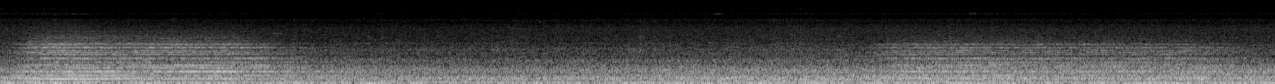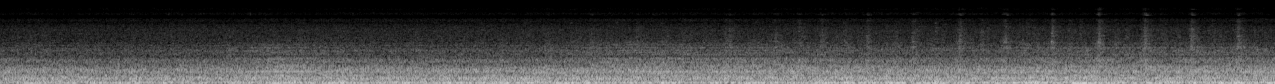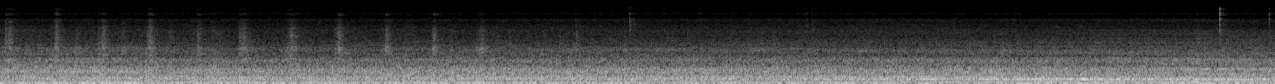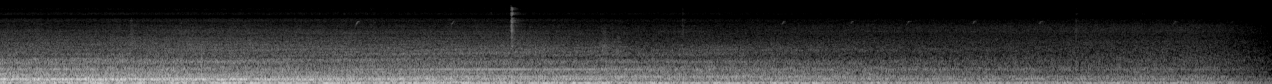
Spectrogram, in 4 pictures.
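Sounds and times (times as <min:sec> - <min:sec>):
train rumbling on rails: 0:00.0 - 0:50.9
wheels clicking over rail joints: 0:18.1 - 0:32.7.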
